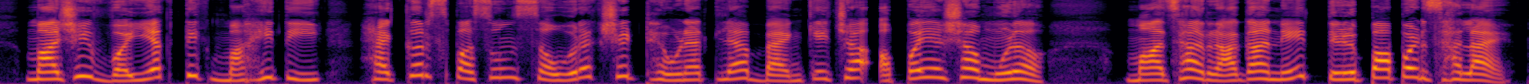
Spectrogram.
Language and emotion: Marathi, angry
